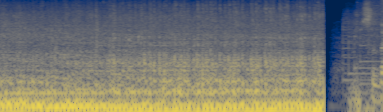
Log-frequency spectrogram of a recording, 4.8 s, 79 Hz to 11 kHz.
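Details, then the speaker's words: 94 car running: deep, even rumble with no knocks or misses until shut off; normal running, charging plenty. "pretty normally there's also plenty of charging it is at the M I think before it was a little higher but worried about it sounds good still"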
